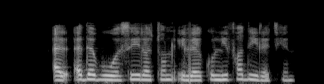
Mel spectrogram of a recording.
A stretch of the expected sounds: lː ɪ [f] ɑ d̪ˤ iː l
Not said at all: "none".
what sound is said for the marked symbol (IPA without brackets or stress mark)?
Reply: f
